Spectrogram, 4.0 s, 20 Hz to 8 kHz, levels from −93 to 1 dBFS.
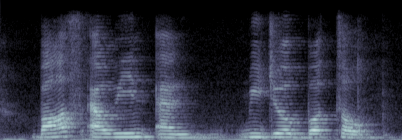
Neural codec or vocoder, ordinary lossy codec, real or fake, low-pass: none; none; real; 7.2 kHz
